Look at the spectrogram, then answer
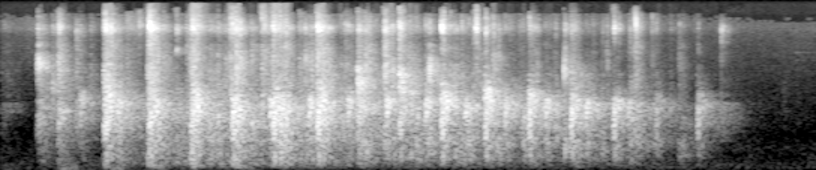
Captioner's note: audience claps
